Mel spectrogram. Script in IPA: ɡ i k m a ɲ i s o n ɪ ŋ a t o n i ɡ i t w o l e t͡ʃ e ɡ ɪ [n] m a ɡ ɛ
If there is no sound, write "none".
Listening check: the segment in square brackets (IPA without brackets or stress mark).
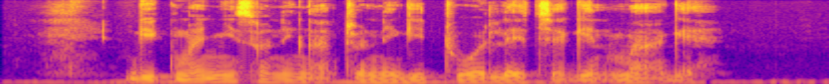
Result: n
